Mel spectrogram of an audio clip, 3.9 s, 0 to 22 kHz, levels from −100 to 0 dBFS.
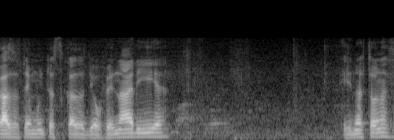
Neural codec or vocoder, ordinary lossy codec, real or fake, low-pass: none; none; real; 7.2 kHz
